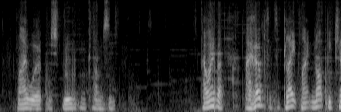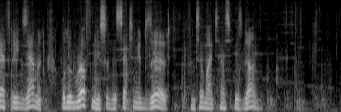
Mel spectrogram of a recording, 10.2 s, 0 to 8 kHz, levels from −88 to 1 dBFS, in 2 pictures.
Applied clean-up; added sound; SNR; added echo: neural separator model SepFormer DNS4.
